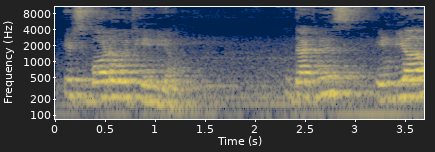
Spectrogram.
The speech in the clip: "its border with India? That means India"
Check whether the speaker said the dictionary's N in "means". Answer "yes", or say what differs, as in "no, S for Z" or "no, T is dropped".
no, N is dropped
